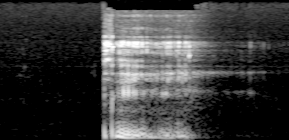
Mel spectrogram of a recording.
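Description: A single loud burp erupts after a moment of silence, rumbling low and throaty for about half a second before cutting off, with quiet afterward.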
